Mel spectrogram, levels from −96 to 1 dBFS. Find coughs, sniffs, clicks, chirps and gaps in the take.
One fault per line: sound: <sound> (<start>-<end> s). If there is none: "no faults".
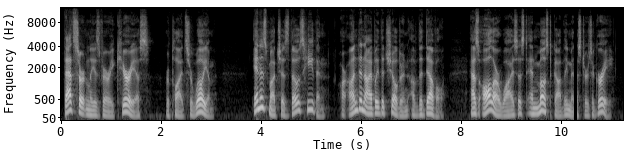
sound: dropout (10.2-10.3 s)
